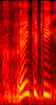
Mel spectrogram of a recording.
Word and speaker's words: Kankakee: Wow, I mispronounced that, misread it at the same time. Kankakee, Illinois is where Osterhoff is from.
